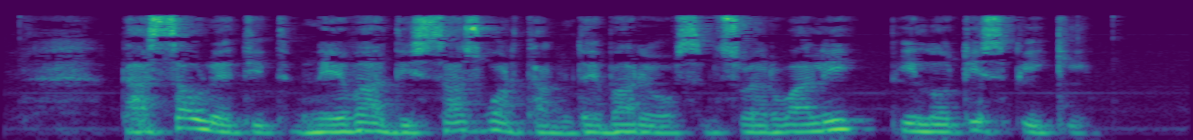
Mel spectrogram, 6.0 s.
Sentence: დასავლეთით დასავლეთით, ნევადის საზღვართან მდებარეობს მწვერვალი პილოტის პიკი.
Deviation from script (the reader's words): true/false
true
